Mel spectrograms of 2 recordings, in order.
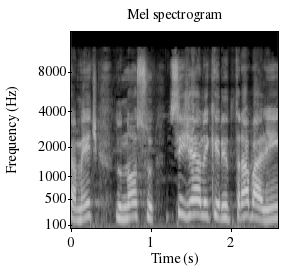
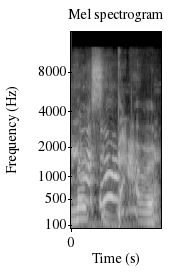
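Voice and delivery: much higher, laughing and drawn out; high mock praise; slower than usual. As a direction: squeal it like a joke. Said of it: "Foi inoxidável".

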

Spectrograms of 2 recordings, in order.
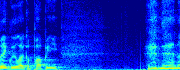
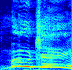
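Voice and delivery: loud high call across the yard; 11 dB louder than usual. Retold or imitated. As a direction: shout the dog's name from afar. Neighbor calling runaway dog.

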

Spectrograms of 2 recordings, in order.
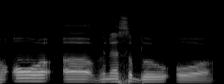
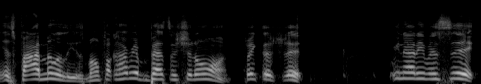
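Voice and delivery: pushy urging; 9 semitones higher, 4 dB louder than usual. Retold or imitated. Dosing kids, hurrying them.

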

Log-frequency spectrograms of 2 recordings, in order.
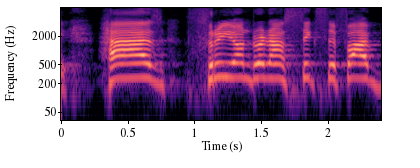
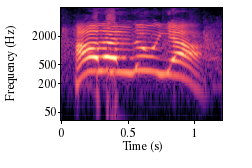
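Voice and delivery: loud high hallelujah, full voice; shouted praise; 7 semitones higher, 12 dB louder than usual. Real, not acted. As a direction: throw it out to the whole church. Preacher calls out praise.

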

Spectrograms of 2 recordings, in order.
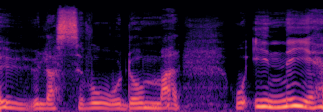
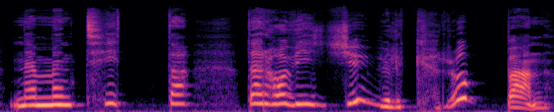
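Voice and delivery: slow, higher, easy cheer; glad and simple; 9 semitones higher, 4 dB louder, slower than usual. Pretend. Anna rehearsing a cheerful line: slow, higher, gentle cheer. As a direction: point it out brightly, nice and easy. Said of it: "säga det glatt och enkelt".

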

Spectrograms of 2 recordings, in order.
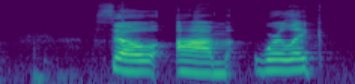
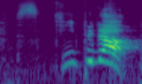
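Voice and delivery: "Steep it up" with step stretched to steep, higher and louder; mock British; 10 semitones higher, 12 dB louder than usual. Mock British judge telling the queens to "Steep it up". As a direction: squeal "Steep it up" in a hammed-up British twang. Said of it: "we gotta step it up".

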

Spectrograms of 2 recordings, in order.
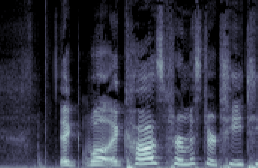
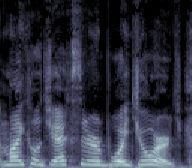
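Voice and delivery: ordinary talk, nothing marked

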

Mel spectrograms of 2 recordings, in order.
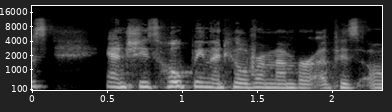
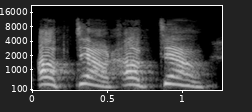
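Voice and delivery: higher and louder barked commands, mocking; bossy instructor; 6 semitones higher, 6 dB louder than usual. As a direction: call out each move like a pushy drill leader.

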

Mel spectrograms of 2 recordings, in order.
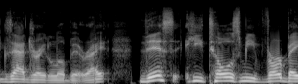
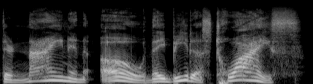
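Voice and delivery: ordinary delivery

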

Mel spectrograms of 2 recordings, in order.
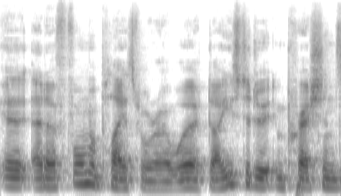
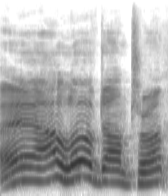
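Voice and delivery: mock Trump fan; 9 semitones higher, 9 dB louder than usual. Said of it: "he wasn't like".

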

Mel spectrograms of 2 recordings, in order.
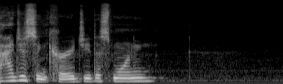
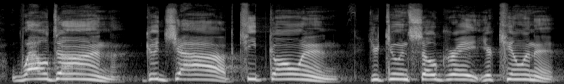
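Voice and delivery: cheering encouragement; 8 semitones higher, slower than usual. Retold or imitated. God cheering the overworked pastor on from heaven, high excited cheer. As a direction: cheer him on like a coach from the stands. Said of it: "God was up there in heaven screaming at me".

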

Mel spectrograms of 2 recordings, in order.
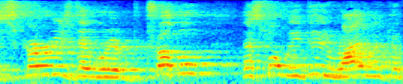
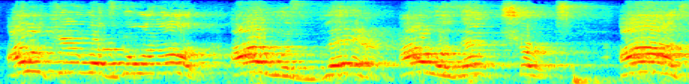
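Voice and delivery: louder declaration; 6 semitones higher, 8 dB louder than usual. Retold or imitated. Thomas's faith voiced louder.

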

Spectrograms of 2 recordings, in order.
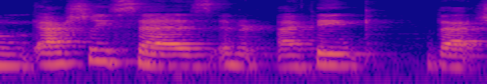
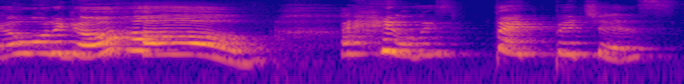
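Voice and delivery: much higher and louder, laughing through a whiny fit; hammed-up tantrum, half laughing; mock tantrum; 11 semitones higher, 11 dB louder than usual. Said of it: "Melissa starts freaking out".

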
